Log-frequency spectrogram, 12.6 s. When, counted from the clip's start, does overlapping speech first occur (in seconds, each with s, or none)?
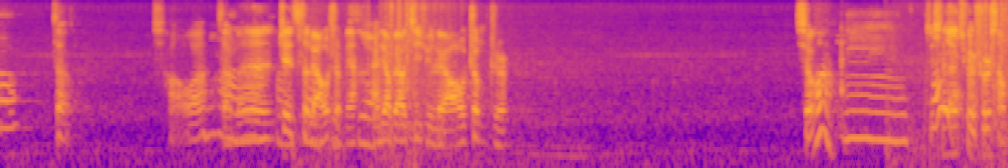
2.5 s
